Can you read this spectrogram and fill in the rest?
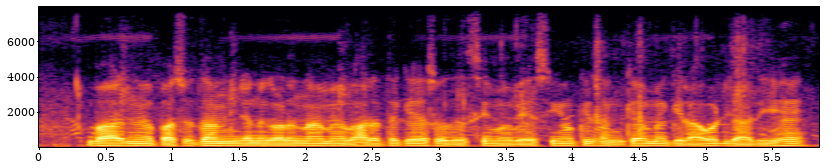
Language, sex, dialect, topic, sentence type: Hindi, male, Kanauji Braj Bhasha, agriculture, statement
